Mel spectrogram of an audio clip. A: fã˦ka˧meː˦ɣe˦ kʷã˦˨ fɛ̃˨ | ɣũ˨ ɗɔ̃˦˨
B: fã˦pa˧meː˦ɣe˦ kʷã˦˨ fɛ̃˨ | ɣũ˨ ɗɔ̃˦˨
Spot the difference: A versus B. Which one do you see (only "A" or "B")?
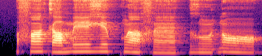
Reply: A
